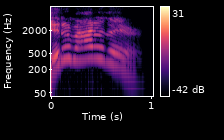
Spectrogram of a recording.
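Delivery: mock yell, very high and loud.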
